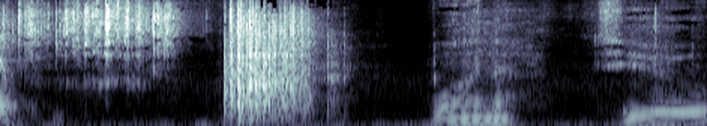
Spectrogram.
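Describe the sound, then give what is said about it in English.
Dice are thrown and clatter in two bright, rattling bursts, after which people talk. “Ah, throwing dice.”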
